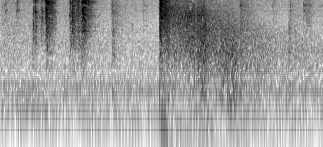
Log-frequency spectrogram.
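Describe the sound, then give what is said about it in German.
A dense burst of gunfire from several weapons, including a shotgun, fired out of a car window, with overlapping shots cracking in quick, uneven succession and one especially loud blast partway through, loud with no voices. “Ihr macht das Fenster runter und schießt aus allen Rohren”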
